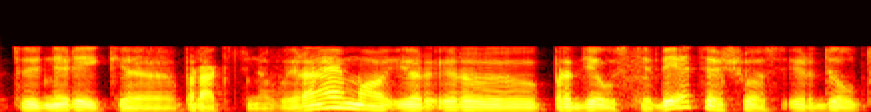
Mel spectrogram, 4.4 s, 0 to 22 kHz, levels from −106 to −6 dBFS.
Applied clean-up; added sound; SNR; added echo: none; none; none; none.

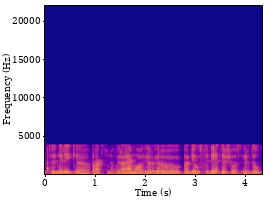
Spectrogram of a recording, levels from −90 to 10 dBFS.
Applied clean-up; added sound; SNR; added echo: none; Marimba, xylophone; 17 dB; reverberation time 0.3 s.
